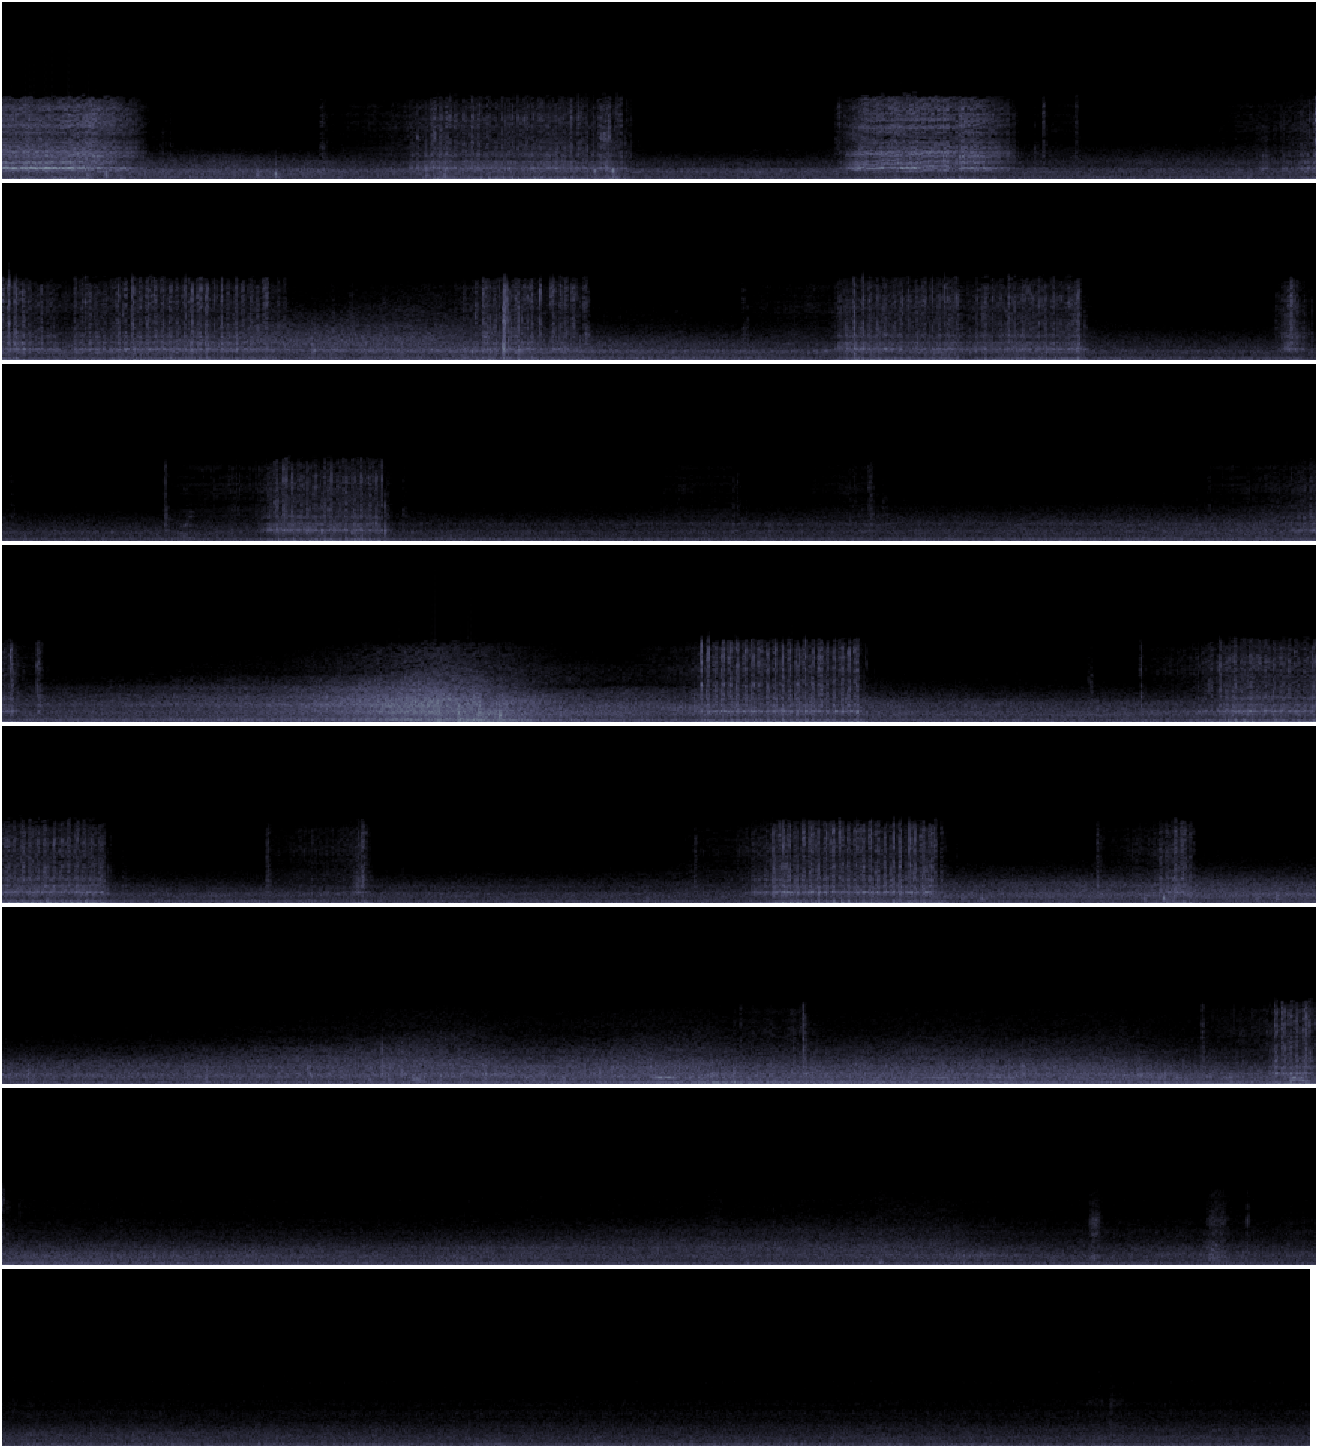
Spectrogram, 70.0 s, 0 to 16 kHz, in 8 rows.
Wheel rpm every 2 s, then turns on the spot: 20, 10, 30, 10, 20, 10, 10, 20, 0, 10, 0, 0, 10, 10, 0, 20, 0, 20, 10, 0, 10, 0, 0, 0, 0, 0, 0, 0, 0, 0, 0, 0, 0, 0, 0.
2-4 6-12 14-16 18-20 24-26 30-32 34-36 40-42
